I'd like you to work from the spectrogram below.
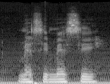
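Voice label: "messy messy", Nigerian Pidgin, male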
